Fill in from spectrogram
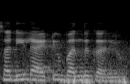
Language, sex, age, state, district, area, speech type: Sindhi, female, 18-30, Madhya Pradesh, Katni, rural, read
